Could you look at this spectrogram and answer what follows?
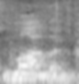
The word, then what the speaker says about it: Magdalen: It's pronounced Magdalen College, a very wealthy college.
